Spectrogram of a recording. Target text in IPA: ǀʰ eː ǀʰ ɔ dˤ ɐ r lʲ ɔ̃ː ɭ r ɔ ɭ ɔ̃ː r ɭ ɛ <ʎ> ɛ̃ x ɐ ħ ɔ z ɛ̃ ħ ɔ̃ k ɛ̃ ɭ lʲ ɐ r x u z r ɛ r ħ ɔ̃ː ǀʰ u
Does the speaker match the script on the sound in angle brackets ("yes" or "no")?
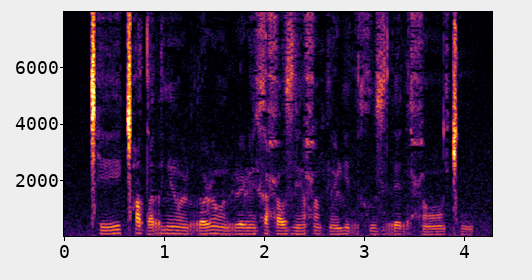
no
